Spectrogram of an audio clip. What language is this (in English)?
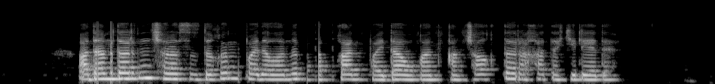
Kazakh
